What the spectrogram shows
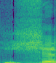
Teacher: The sound sh is technically known as an unvoiced post-alveolar fricative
